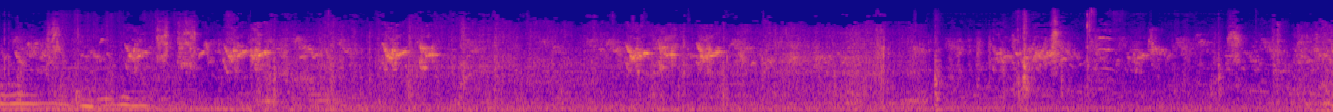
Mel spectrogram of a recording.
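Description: Small birds chirping in short clusters of high tweets that come again several times.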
